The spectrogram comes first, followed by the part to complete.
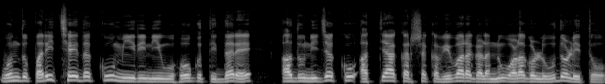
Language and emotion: Kannada, neutral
